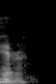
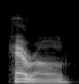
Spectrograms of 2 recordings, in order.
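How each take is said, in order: First: It is pronounced like the bird's name, heron. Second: It is pronounced so it sounds like heroin. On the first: The title refers to a bird. The speaker calls it right. "but a damn bird" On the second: The title would refer to a drug. The speaker calls it wrong. "like a bad pronunciation of heroin"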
